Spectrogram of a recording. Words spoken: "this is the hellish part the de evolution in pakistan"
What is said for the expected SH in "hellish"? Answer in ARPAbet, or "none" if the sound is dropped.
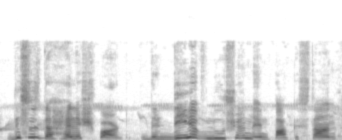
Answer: SH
